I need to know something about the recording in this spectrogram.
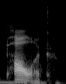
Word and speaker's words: Pollack: It's got to be a Sidney Pollack film, right? And Lance, why are you saying his name like that? It's Pollock.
